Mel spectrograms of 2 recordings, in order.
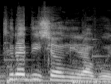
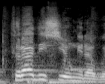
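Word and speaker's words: Tradition: 제가 이거 잠시 헷갈렸던 게 트레디션이라고 읽어야 될지 트라디시옹이라고 읽어야 될지 지금 헷갈려가지고. 근데 앞에 샤를 클레먼트 트레디션 브리 이렇게 읽었으면 상관이 없는데 클레먼트를 이미 불어식으로 클레망이라고 읽은 터라 이걸 트레디션으로 할까 트라디시옹으로 할까 계속 헷갈렸어요. 근데 원래대로 불러주는 게 맞지 않겠어요? 샤를 클레망 트라디시옹 브리라고 읽는 게 맞을 것 같아요.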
